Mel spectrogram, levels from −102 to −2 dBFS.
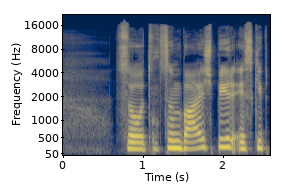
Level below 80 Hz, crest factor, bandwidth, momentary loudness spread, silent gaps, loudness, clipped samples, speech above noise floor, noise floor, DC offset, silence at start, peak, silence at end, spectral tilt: -64 dBFS; 16 dB; 17.5 kHz; 5 LU; none; -18 LUFS; under 0.1%; 33 dB; -50 dBFS; under 0.1%; 0.7 s; -2 dBFS; 0.1 s; -4.5 dB/octave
